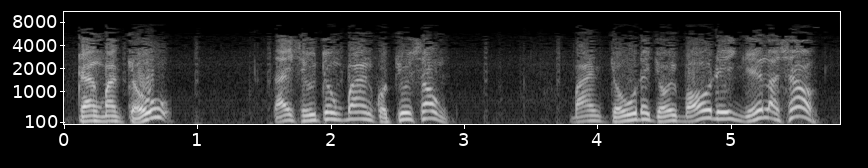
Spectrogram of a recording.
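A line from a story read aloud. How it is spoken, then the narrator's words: Deep booming voice. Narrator (Vietnamese): Một người lên giọng ồm ồm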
